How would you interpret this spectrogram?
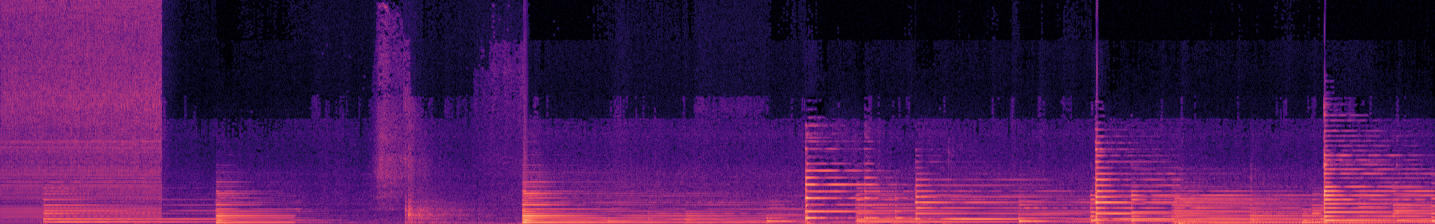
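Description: A slow instrumental piano song from a concert, with rich, sustained chords struck every few seconds and ringing out into one another at a steady, moderate volume. No voices are heard.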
